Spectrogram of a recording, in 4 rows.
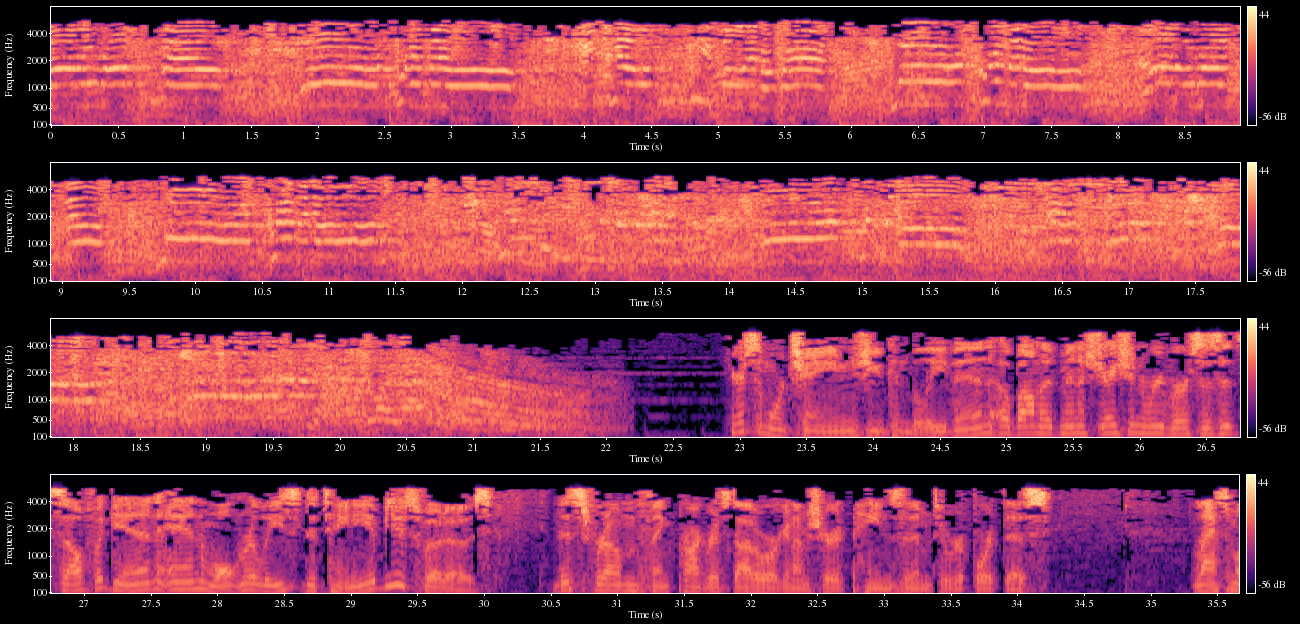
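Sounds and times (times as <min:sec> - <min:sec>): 
crowd of protesters heckling and shouting: 0:00.0 - 0:22.1
people whooping: 0:04.1 - 0:22.1
speech: 0:23.0 - 0:34.4, 0:35.3 - 0:35.6.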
